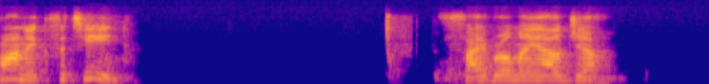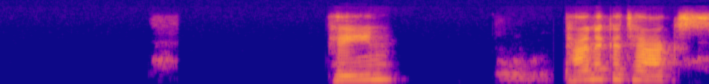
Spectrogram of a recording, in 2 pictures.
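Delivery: slow, dictation-like pace. Reading a list aloud slowly so listeners can write it down: reading slowly. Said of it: "I'm gonna read this slowly".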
